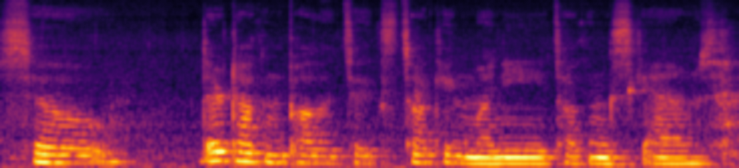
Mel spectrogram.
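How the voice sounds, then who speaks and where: A soft-spoken woman whispers at a very slow pace, with audible echo in the room. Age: 20s. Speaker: vlogger. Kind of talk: casual vlog chat. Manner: whispering, soft.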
